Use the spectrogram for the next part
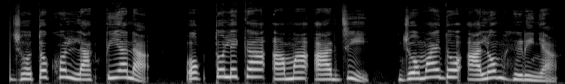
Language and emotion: Santali, neutral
